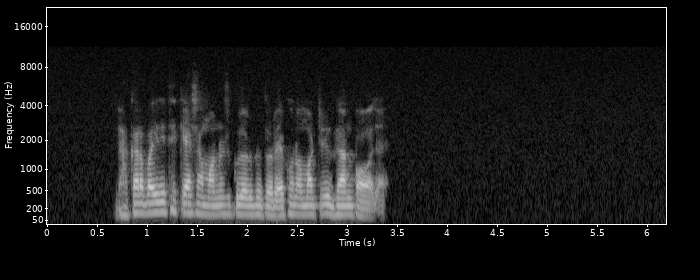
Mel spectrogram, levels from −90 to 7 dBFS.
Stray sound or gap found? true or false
false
